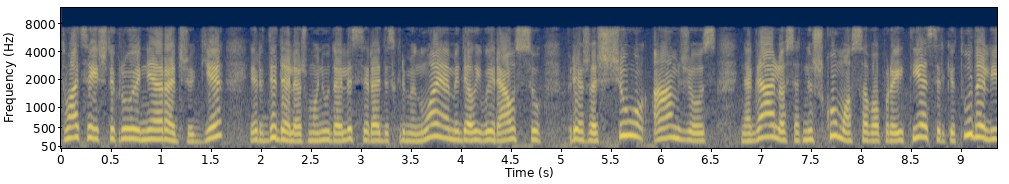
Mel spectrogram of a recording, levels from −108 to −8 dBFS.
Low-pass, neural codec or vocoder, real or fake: 7.2 kHz; none; real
